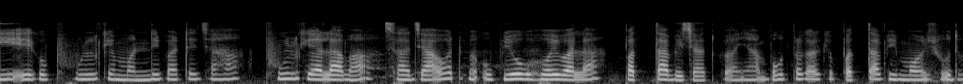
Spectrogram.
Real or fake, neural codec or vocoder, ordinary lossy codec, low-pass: real; none; MP3, 48 kbps; 7.2 kHz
